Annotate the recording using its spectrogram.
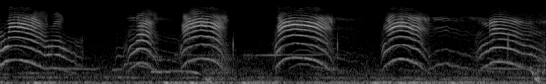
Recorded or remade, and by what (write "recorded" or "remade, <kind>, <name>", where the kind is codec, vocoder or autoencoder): recorded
